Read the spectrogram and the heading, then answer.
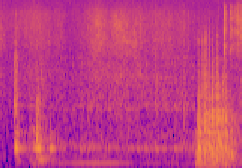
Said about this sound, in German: Öffnet die Luken.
